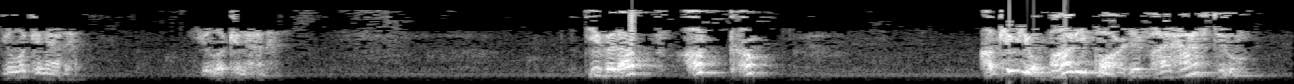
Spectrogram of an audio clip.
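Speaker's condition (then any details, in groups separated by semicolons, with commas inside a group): Tracheotomy; 8 surgeries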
